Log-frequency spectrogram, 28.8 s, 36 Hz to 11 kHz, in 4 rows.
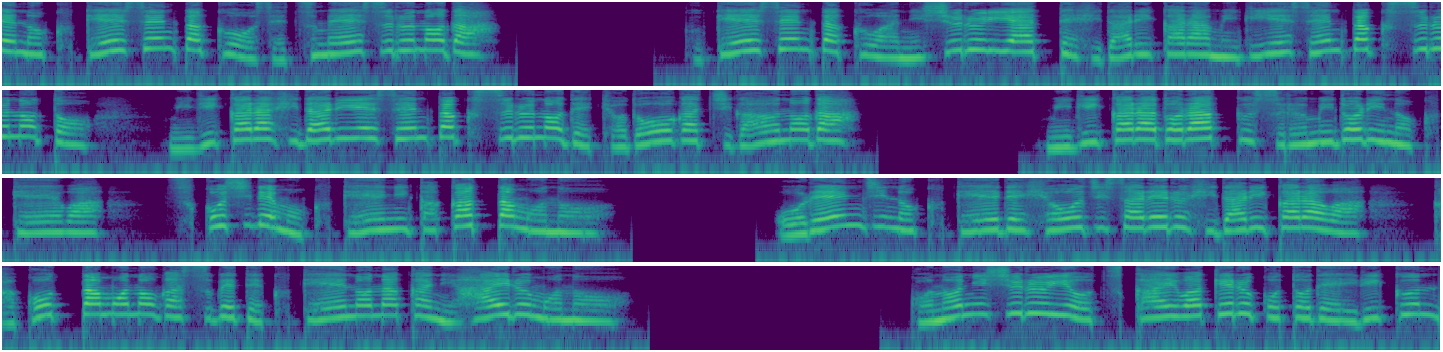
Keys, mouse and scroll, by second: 20.9 click, 21.5 click, 24.7 click.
